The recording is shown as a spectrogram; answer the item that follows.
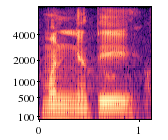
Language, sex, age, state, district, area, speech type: Sanskrit, male, 18-30, Odisha, Bargarh, rural, read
